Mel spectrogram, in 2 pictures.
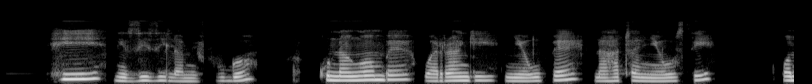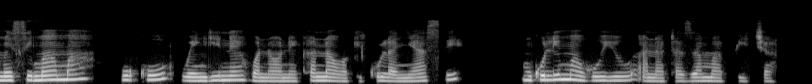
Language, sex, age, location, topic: Swahili, female, 36-49, Kisumu, agriculture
